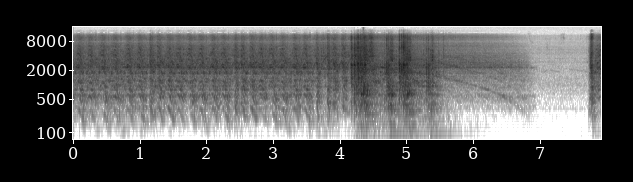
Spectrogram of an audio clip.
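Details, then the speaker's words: 2001 Ford F350 7.3L PowerStroke diesel, 325,000 miles, cold start after 14 hours sitting following a night near 27°F; owner suspects bad injectors: cranks, fires and runs with uneven, loping beat; rough cold-start lope. "as you can tell it does have some pretty nasty cold starts to it but that's the 73 L diesel for you"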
